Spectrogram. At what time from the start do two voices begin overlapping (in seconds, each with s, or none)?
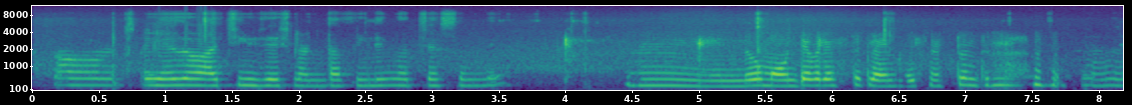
none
